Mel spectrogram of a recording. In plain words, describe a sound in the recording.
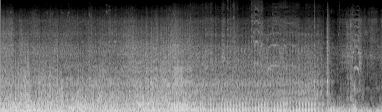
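A quad bike engine rumbles close by as the bike rolls over rough ground.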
